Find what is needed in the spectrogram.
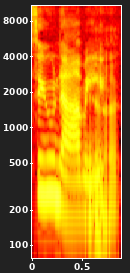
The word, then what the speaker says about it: tsunami: It's tsunami, tsunami. You don't pronounce the T.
